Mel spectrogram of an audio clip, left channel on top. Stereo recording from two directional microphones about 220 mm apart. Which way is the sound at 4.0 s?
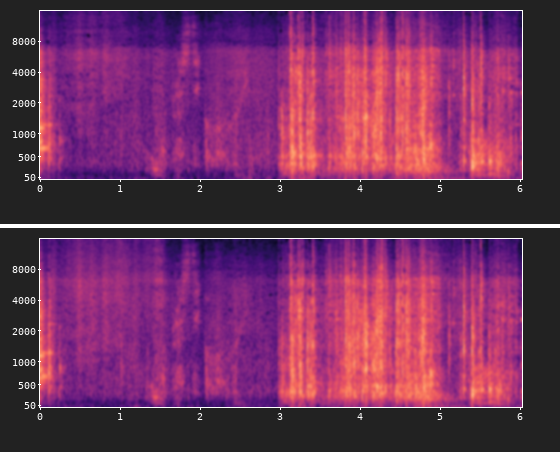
20° left (ahead or behind).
